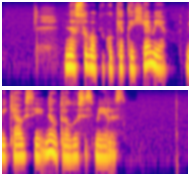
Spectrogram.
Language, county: Lithuanian, Kaunas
